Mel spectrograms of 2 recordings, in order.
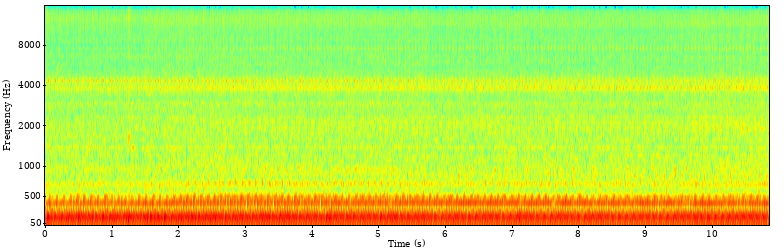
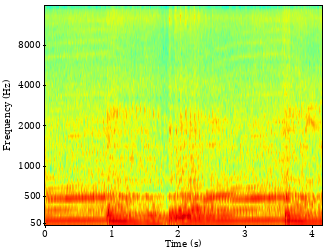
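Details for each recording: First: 1994 Honda Prelude with F20B petrol engine idling smoothly and evenly, steady low hum, no hunting or surging, after replacing the IAC valve to cure up-and-down idle; normal steady idle. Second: 1994 Honda Prelude with F20B petrol engine: idle keeps sagging and climbing between about 1000 and 2000 rpm instead of holding steady, idle hunting the owner shows.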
